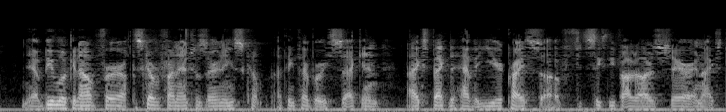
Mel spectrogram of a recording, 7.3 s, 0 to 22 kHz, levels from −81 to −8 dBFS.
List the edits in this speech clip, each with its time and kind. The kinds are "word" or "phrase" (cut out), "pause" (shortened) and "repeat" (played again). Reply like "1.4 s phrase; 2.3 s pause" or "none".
1.2 s word; 3.0 s phrase; 4.5 s word; 5.0 s word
